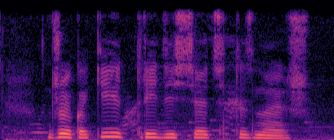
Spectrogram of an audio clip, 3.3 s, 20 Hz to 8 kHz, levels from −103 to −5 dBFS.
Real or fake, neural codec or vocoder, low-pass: real; none; 7.2 kHz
